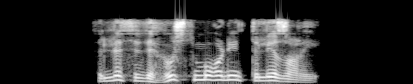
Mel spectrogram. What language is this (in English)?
Kabyle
